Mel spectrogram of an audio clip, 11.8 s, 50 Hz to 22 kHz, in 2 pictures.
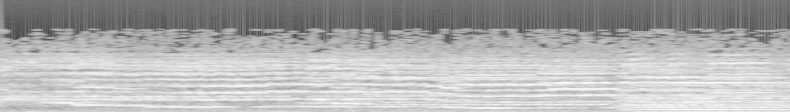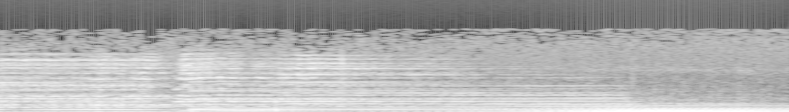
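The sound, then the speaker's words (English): A car engine drones steadily as the vehicle cruises along, its hum shifting pitch in a few stepped changes and swelling slightly louder near the end, with no voices. “we've cruised up and down this road for 20 miles and still no sign of where any car turned off up in the woods.”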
